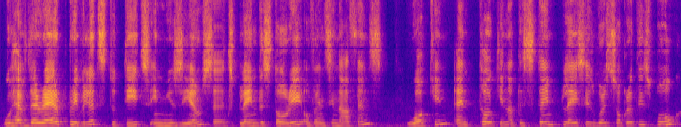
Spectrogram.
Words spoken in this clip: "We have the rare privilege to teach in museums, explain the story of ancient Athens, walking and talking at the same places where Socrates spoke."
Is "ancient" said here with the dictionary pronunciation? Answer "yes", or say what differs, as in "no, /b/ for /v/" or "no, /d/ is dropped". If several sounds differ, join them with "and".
no, /s/ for /ʃ/ and /t/ is dropped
